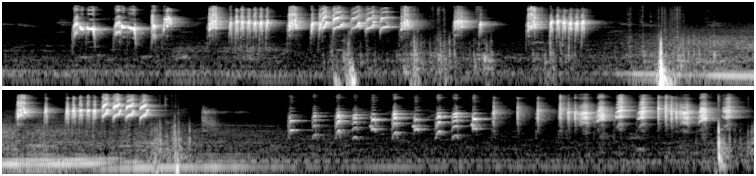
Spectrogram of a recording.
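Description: Long-tailed shrike (cendet) calling in quick runs of harsh, chattering notes, broken by short pauses, with a stretch of evenly spaced clearer notes about two-thirds of the way through. A few dull knocks sound under the calls.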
